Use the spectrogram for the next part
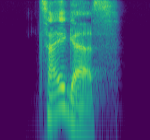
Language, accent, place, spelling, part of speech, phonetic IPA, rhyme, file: German, Germany, Berlin, Zeigers, noun, [ˈt͡saɪ̯ɡɐs], -aɪ̯ɡɐs, De-Zeigers.ogg
- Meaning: genitive singular of Zeiger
